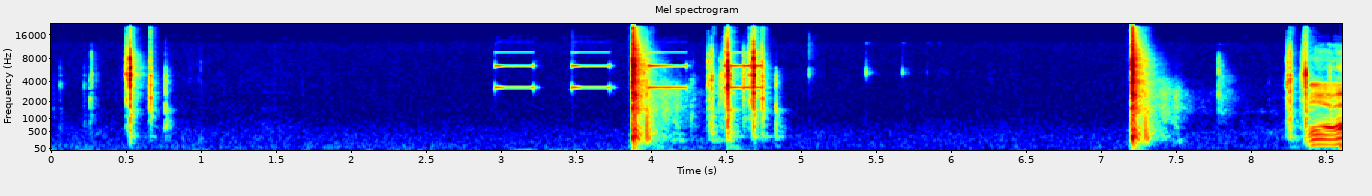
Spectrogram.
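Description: Sharp rimfire rifle shots crack out at an outdoor range with a rimfire target stand, a few separate reports spaced seconds apart, each loud and brief with no talk between them.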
